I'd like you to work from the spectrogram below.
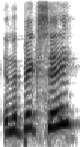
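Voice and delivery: high, loud disbelieving question; shocked disbelief; incredulous. Retold or imitated. Shocked at low Italian salaries.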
